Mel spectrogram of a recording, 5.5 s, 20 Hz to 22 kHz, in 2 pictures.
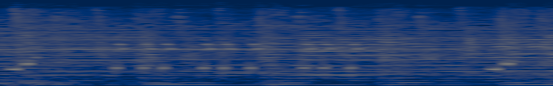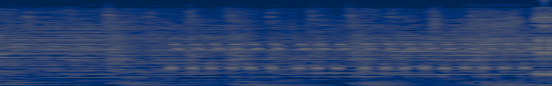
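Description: Game chicken clucking from The Great Ace Attorney 2, a string of short clucks over a steady music bed, fairly loud and continuous.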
